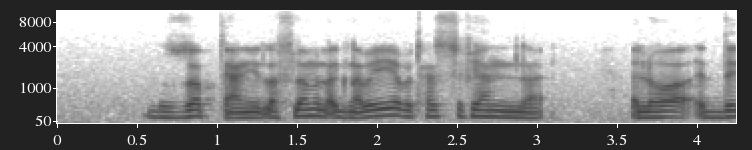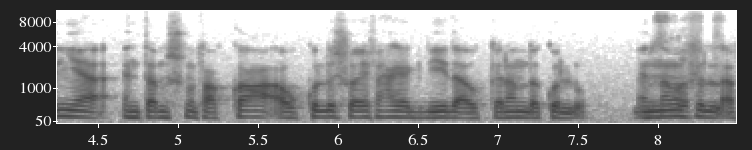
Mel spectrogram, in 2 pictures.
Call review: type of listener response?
listening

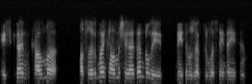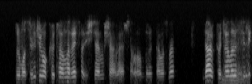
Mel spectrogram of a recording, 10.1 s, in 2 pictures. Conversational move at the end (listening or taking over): listening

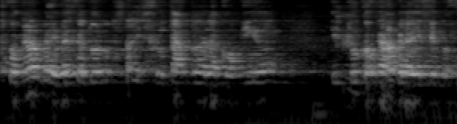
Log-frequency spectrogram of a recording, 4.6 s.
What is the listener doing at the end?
listening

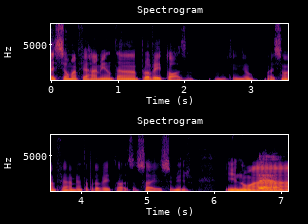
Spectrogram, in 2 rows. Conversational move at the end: listening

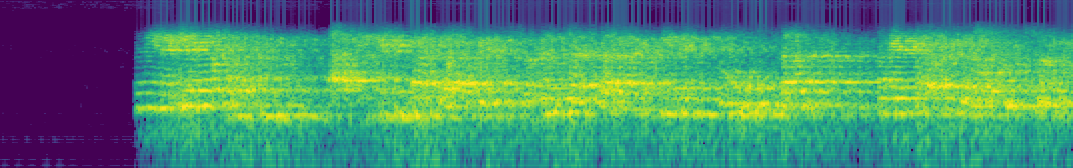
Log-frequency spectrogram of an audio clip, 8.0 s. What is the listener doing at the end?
listening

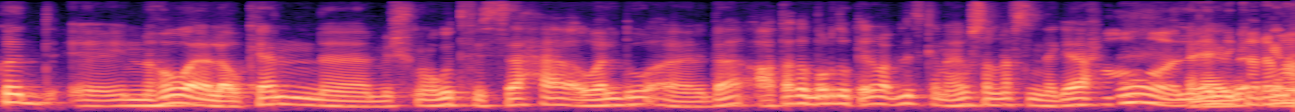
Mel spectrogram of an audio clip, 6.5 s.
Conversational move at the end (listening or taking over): taking over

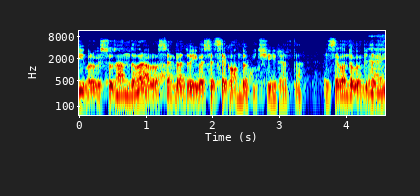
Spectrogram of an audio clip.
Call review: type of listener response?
taking over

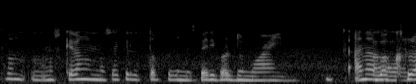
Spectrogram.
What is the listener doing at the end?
listening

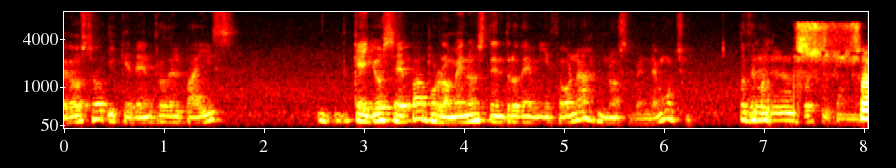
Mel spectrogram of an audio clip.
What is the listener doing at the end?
taking over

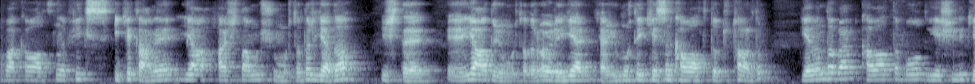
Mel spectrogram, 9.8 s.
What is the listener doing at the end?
listening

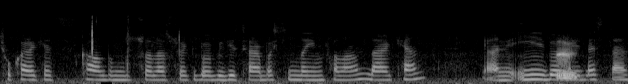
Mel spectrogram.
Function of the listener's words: listening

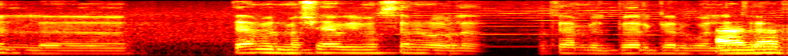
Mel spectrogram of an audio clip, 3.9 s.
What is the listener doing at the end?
taking over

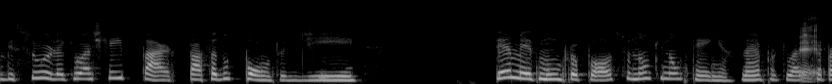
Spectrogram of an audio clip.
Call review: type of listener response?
listening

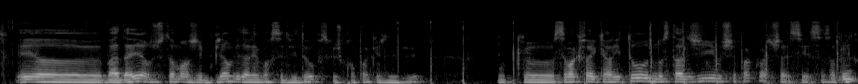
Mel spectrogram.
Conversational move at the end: taking over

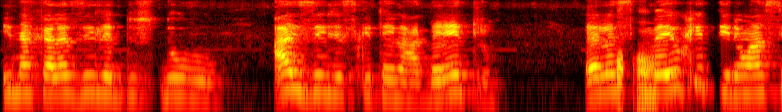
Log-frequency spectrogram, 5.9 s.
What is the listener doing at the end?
listening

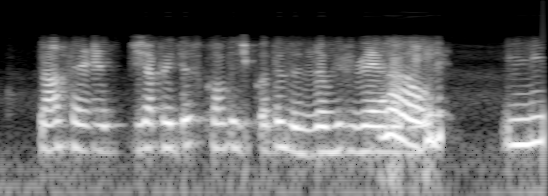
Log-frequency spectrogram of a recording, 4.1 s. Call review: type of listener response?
taking over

